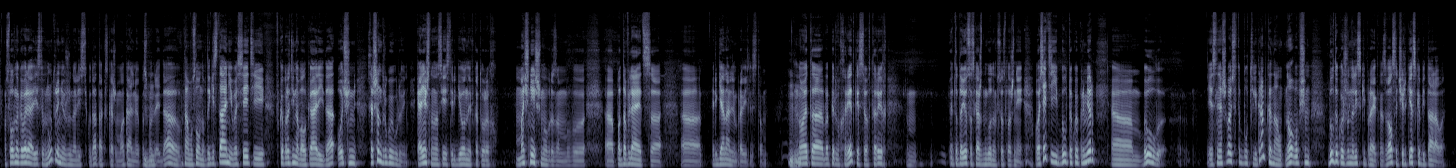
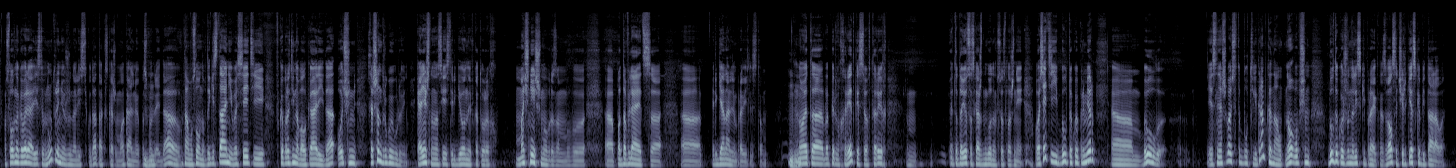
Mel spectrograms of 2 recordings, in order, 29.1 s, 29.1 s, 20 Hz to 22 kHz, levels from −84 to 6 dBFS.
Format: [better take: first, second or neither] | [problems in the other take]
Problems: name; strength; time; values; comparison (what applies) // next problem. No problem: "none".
second | thin; very slightly; fading below 350 Hz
